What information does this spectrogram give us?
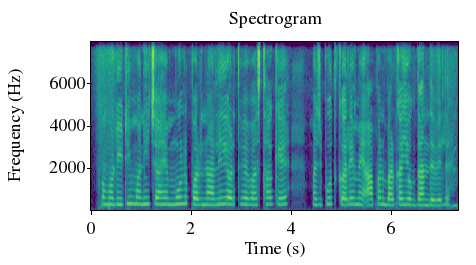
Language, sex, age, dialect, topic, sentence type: Bhojpuri, female, 18-24, Southern / Standard, banking, statement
